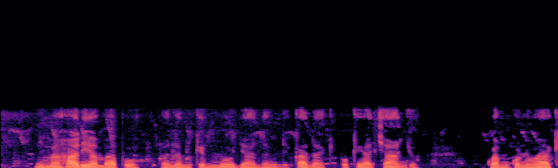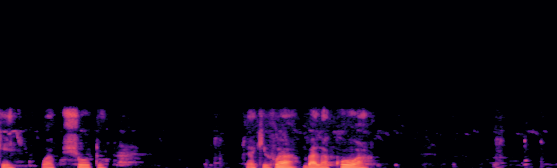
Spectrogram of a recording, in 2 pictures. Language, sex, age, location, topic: Swahili, female, 25-35, Kisumu, health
